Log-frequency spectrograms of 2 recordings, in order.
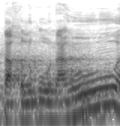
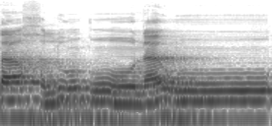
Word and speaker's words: تخلقونه: Antum dengung, kemudian takhluqunahu, hati-hati hunya panjang, nahu dua ayunan atau 4 ketukan, kemudian am nahnul khaliqun.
